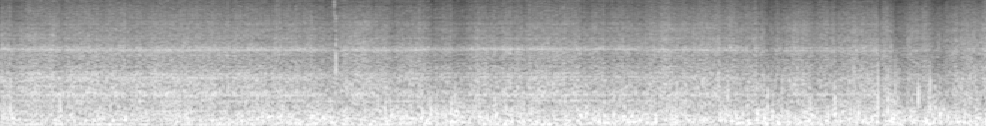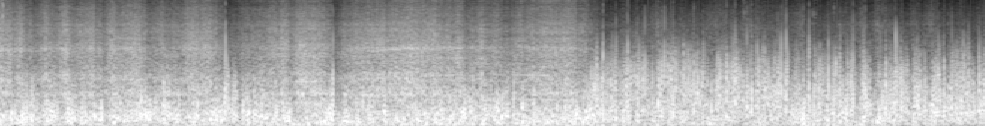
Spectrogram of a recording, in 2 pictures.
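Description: Wind rushing over the microphone, mixed with road and engine noise, from riding along a street at speed. The highest hiss dulls about ten seconds in.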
